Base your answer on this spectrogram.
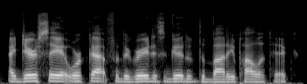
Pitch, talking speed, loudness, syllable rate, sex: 130 Hz, 255 wpm, -18 LUFS, 7.3 syllables/s, male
